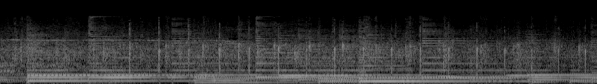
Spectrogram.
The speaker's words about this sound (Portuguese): Acho que vale a pena a gente aplaudir, celebrando esse momento de vitória, de alegria.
